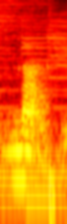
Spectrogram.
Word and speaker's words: Nayk: Aí eu pensei, vou colocar o Nike, mas eu não vou colocar Nike como se escreve na marca. Aí eu coloquei o N-A, aí eu coloquei o Y e o K.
